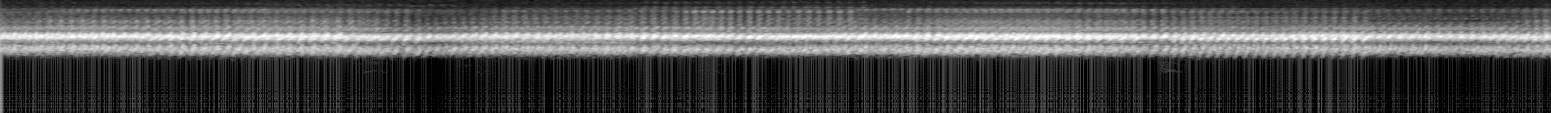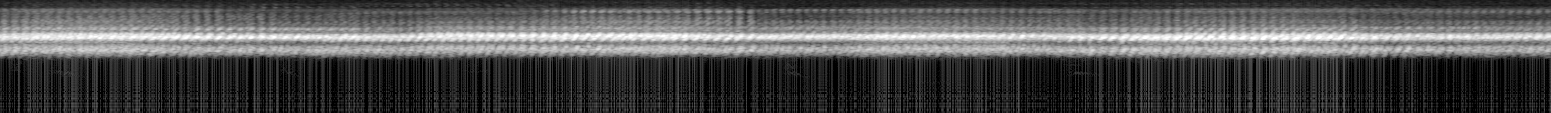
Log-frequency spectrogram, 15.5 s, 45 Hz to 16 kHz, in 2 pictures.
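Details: Night chorus of gray tree frogs, Northwest Wisconsin, early June 2022, captured with a stereo ORTF condenser pair: overlapping vibrating trills merge into a constant buzzing wall, swelling slightly near the end, with a second frog species possibly present.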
